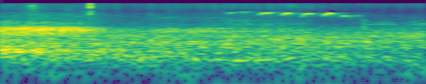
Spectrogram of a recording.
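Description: Steady outdoor background noise, with a quick run of faint, high chirps a little past the middle.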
